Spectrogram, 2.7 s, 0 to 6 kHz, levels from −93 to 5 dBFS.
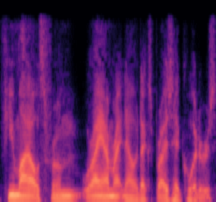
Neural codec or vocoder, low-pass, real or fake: codec, 16 kHz, 0.5 kbps, X-Codec, WavLM features, trained on Multilingual LibriSpeech; 5.4 kHz; fake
